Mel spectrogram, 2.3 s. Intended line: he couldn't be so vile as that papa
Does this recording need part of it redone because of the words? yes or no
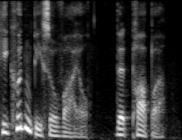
yes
